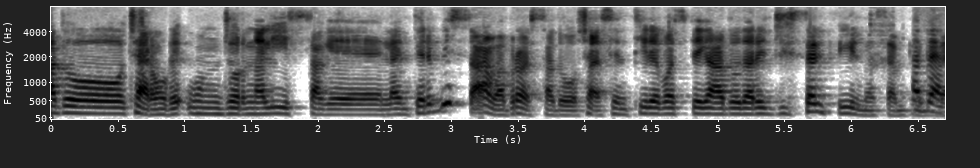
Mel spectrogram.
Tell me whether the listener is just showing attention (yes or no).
no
